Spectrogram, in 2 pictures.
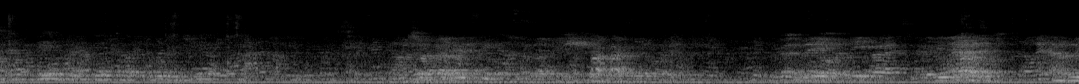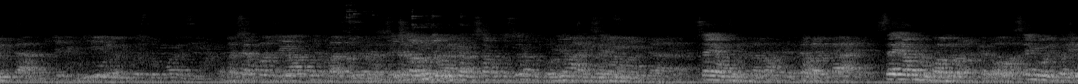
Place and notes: Bar am Schiffsteg in Luino
Schiffsteg, Luino, Bar, Prosecco, Auguri, bon anno, Fussballgeplauder, amici, vino bianco, vino rosso, gelato, bon caffè
Luino Varese, Italien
